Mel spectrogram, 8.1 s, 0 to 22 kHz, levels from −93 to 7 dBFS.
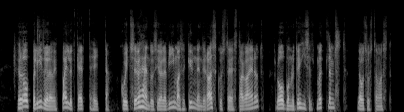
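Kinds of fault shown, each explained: Short concealed packet loss: Brief stretches of the speech never arrived in time, so the receiver extended the preceding sound and blended it back into the real signal. Around 0.41 to 0.47 s about 40 ms were missing and roughly 33 ms were filled. Around 6.81 to 6.86 s a 20 ms hole was covered with about 30 ms of concealment. Each is heard as a short smear or wobble.
Lost packet rebuilt from error correction: Here lost audio was replaced by a lower-quality backup copy carried in the following data, so there is no gap, only a brief rough, noisier patch. Rebuilt stretches occur at 0.45 to 0.51 s (40 ms), 2.85 to 3.03 s (100 ms), 3.99 to 4.09 s (60 ms), 6.57 to 6.79 s (120 ms) and 6.86 to 6.92 s (40 ms). On a spectrogram these show as blurrier, grainier blocks with a hazier noise floor, while the waveform stays continuous.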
